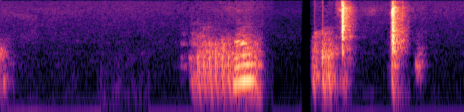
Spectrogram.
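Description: A short spoken "yeah" over a video-call connection, followed by two brief, sharp hissing clicks near the end.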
